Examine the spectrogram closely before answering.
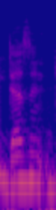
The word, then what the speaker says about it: does: have from and does while o e usually has a long o sound in this word the E doesn't do anything also notice the S uses its second Sound Of Z here we have covet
